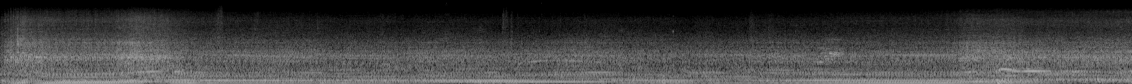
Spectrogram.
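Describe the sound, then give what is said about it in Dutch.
A tractor pulling a string of light-covered trailers drives off from a circus site. Its low, steady engine drone and harmonic hum continue throughout, swelling slightly near the start and the end. “Ja, zo vertrekt de Swoeiers Garage met... Ja, met een trekker met allemaal aanhangers, met lichtbaren.”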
